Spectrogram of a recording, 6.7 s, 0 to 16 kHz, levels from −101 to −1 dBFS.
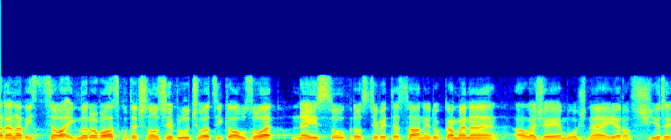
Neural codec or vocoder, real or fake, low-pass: codec, 16 kHz, 2 kbps, FunCodec, trained on LibriTTS, 25 frames a second; fake; 7.2 kHz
